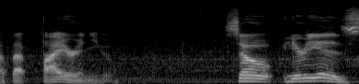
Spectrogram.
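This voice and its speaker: A soft-spoken man talks at a very slow pace. His tone is bright and sharp. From South Dakota. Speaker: vlogger. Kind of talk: casual talk to camera. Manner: halting.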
